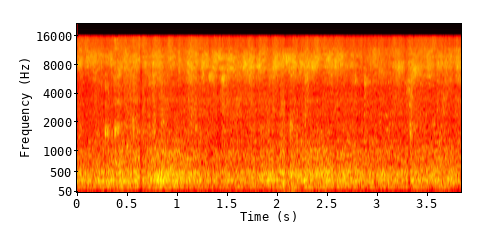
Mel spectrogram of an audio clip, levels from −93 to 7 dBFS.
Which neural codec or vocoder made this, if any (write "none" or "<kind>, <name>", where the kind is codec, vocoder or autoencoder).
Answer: autoencoder, DAC-VAE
